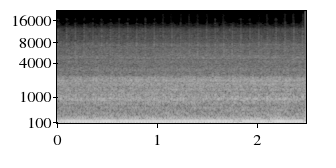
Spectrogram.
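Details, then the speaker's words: E28 BMW M5 after engine rebuild, coolant bled, running up to temperature: deep, even idle with a steady low pulse and no ticks or knocks, running absolutely sweet; normal idle. "well it's all been worth it no problems running absolutely sweet coolant it's all bled up let this run up"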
